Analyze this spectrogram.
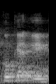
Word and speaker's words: Coquelin: stato fatto per Coquelin, sentite che pronuncia francese, eh? Coquelin, che è stato il più grande attore dell'Ottocento francese.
